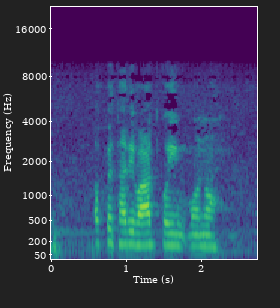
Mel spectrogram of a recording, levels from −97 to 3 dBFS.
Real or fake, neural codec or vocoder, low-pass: real; none; 9.9 kHz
